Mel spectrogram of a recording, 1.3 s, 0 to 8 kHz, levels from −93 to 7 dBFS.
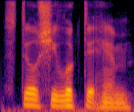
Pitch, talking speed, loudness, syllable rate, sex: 95 Hz, 225 wpm, -17 LUFS, 4.8 syllables/s, male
